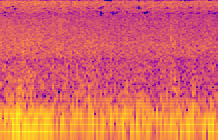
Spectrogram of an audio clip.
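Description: Low, steady rumble with a faint hiss: indoor room background noise, no distinct event.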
